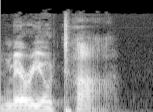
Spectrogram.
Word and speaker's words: Mariota: Yes, I said Mariota, because that's apparently the correct way to pronounce his name.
